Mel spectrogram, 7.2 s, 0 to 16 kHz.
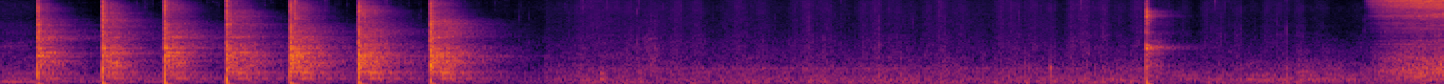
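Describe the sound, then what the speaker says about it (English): A 14 mm socket is hammered onto a seized catalytic converter bolt on a 2013-2020 Nissan Pathfinder, giving seven sharp, evenly spaced metallic strikes. A single louder clank follows after a pause. "on this one I'm actually going to put a 14 and hammer it on"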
